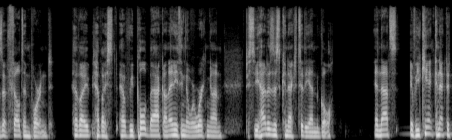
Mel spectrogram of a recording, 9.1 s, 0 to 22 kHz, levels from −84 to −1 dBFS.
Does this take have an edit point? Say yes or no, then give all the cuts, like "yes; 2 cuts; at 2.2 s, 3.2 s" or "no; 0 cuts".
no; 0 cuts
